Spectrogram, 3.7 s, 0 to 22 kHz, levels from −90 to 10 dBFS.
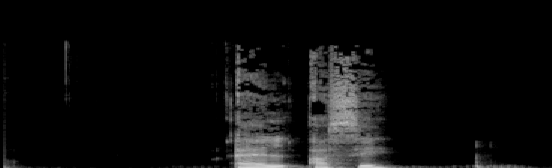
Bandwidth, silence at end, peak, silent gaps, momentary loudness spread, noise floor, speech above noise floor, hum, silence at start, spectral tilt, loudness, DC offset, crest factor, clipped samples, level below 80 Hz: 16 kHz; 0.45 s; -2 dBFS; none; 11 LU; -90 dBFS; 76 dB; none; 1.55 s; -5 dB/octave; -15 LUFS; under 0.1%; 16 dB; under 0.1%; -50 dBFS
